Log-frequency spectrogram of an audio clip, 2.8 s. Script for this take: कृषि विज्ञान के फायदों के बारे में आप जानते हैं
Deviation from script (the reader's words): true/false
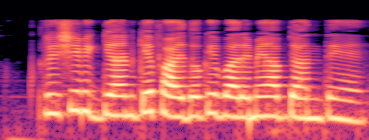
false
